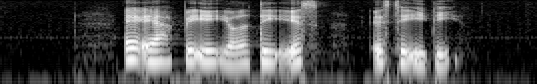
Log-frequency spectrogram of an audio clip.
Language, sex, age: Danish, female, 23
